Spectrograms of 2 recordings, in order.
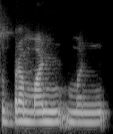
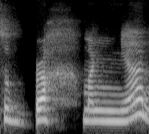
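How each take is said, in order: First: No h sound is heard before the m. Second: An h sound is heard before the m. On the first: The speaker calls it wrong. "not Subramanya" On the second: The speaker calls it right. "so it is Subrahmanya"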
